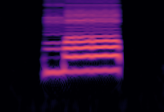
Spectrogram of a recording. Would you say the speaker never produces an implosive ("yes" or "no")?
yes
